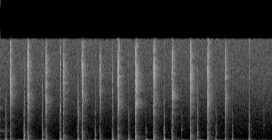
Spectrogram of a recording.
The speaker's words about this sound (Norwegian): Ja, men, men, før vi tar nyheten, skal vi ta en liten applaus til oss. OK. okay. Liten sånn golfklapp.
